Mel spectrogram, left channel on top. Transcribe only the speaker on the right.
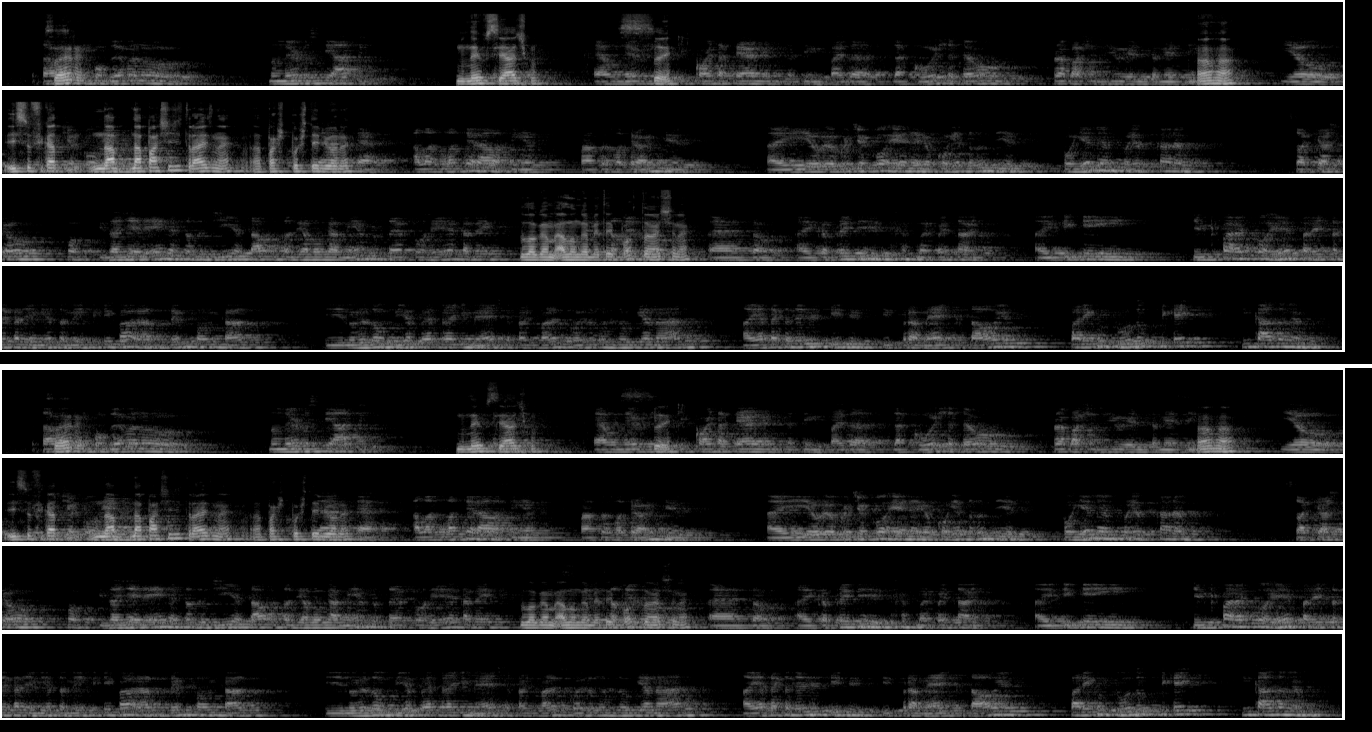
Eu tava
com problema no, no nervo ciático,
não sei
se
você manja. É um nervo
que, que corta a perna, hein, assim, vai da, da coxa até o, pra baixo do joelho também, assim.
E eu,
eu
curtia correr,
né?
É,
é. A la- lateral, assim, é. Passa a lateral inteira. Aí eu, eu curtia correr, né? Eu corria todo dia. Corria mesmo, corria pra caramba. Só que eu acho que eu, pô, exagerei, né? Todo dia e tal, não fazia alongamento, saía correr e acabei
tendo essa
lesão.
É, então, aí que eu aprendi isso, <laughs> mas foi tarde. Aí fiquei em... Tive que parar de correr, parei de fazer academia também, fiquei parado um tempão em casa e não resolvia, foi atrás de médico, atrás de várias coisas, não resolvia nada. Aí até que eu desisti de ir para médico e tal, e parei com tudo, fiquei em casa mesmo.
